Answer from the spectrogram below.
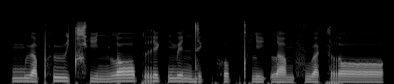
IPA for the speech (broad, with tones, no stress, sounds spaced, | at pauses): m ɯ˩˦ a̯ pʰ ɯː˧ t͡ɕʰ i˩˦ n l ɔː˥˩ p r e˥˩ k̚ m e˧ n d e˨˩ k̚ h o˨˩ k̚ pʰ l i˨˩ ʔ l a˩˦ m f u˨˩ a̯ k r ɔː˧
